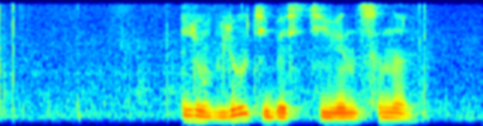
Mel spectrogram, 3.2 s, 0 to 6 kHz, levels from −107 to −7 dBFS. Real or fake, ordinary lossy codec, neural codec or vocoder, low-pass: real; none; none; 5.4 kHz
